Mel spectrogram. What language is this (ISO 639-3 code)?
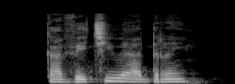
gej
